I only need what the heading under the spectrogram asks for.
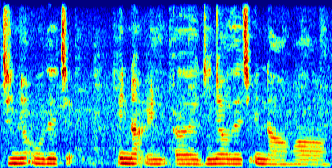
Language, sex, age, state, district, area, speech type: Dogri, female, 18-30, Jammu and Kashmir, Kathua, rural, spontaneous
